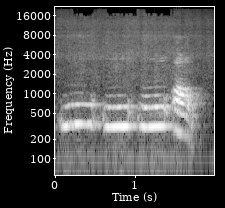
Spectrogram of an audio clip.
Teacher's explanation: जो गोल गोल बन के आपका स्वर बोलेंगे, ऊ, ओ, औ। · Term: वृत्तमुखी स्वर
